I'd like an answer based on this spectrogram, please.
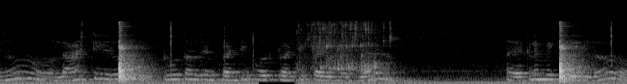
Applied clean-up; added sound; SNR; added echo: none; Fill (with liquid) / Glass / Water; -5 dB; reverberation time 0.5 s.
